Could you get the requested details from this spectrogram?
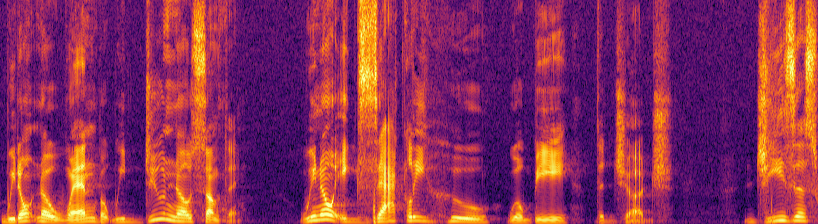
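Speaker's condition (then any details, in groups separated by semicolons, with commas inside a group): No condition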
